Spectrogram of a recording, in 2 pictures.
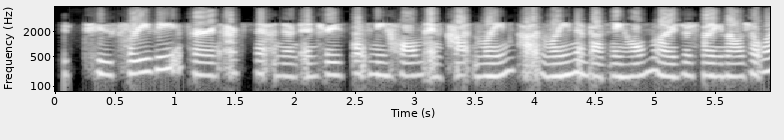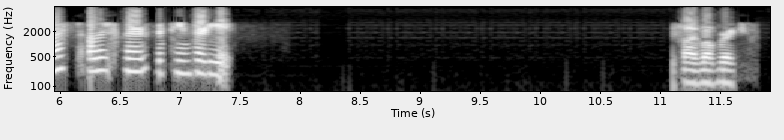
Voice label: Sheriff, scanner audio; MCSO - Info Sheriff - Common; South Scottsdale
